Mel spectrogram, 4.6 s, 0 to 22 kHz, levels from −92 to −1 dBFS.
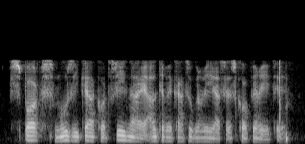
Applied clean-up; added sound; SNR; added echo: none; none; none; none.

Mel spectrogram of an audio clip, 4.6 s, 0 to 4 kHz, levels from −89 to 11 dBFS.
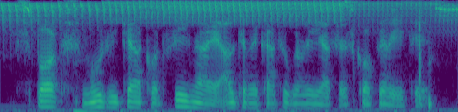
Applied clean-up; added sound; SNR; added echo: none; Bird vocalization, bird call, bird song; -2 dB; none.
